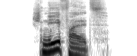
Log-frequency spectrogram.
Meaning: genitive singular of Schneefall
- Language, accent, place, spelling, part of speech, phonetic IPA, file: German, Germany, Berlin, Schneefalls, noun, [ˈʃneːˌfals], De-Schneefalls.ogg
